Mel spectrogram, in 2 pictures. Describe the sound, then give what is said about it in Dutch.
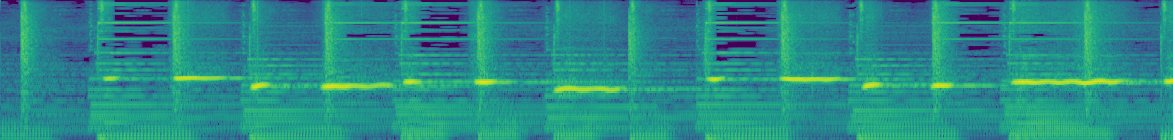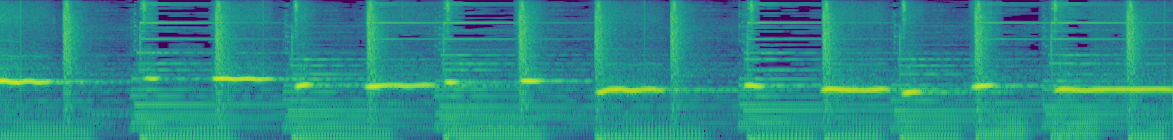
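A whistled tune with a bright, wavering melody held on long notes, carried over a steady, rhythmic low accompaniment that pulses throughout. “Fluiten.”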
